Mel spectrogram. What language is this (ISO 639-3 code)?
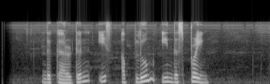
jav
